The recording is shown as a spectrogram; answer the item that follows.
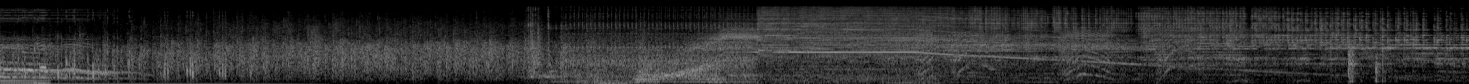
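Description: Logo sting built from power-saw sound effects: a rasping sawing noise, then a blade spinning up with a rising whine about six seconds in, followed by a high tone that holds and then glides steadily down, with a sharp click near the end. The last guitar chord of the song dies away at the very start.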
